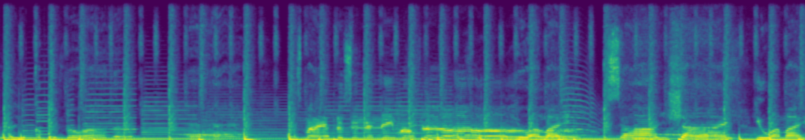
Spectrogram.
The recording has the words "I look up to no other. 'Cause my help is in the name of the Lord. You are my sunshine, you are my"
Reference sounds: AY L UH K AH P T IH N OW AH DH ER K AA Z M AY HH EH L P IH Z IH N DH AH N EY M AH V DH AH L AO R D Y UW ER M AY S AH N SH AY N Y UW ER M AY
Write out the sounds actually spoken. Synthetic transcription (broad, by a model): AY L UH K AH P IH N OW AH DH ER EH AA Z M AY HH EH P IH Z IH N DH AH N EY M AH V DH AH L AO Y UW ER M AY S AH N SH AY N Y UW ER M AY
